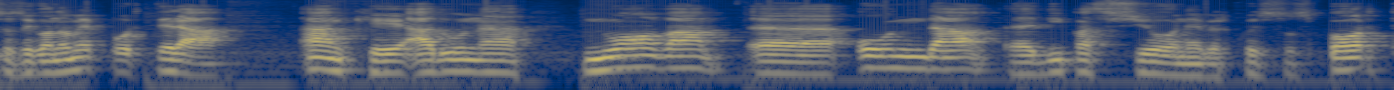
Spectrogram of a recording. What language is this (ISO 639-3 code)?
ita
